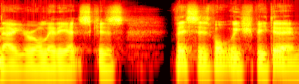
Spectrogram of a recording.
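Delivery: ordinary delivery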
